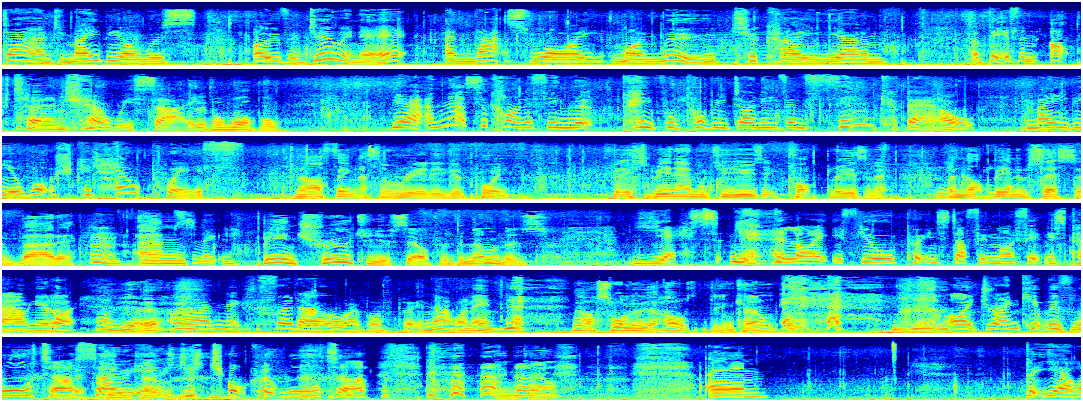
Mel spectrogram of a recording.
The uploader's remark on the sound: walking podcast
